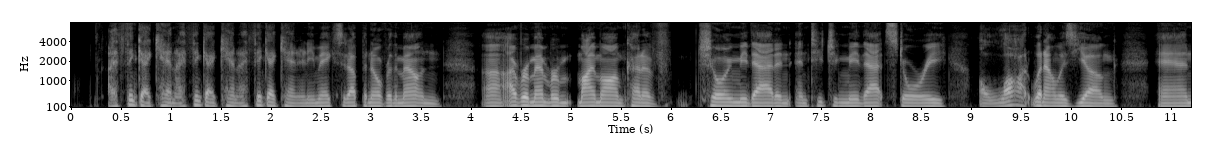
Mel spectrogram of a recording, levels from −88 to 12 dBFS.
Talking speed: 235 wpm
